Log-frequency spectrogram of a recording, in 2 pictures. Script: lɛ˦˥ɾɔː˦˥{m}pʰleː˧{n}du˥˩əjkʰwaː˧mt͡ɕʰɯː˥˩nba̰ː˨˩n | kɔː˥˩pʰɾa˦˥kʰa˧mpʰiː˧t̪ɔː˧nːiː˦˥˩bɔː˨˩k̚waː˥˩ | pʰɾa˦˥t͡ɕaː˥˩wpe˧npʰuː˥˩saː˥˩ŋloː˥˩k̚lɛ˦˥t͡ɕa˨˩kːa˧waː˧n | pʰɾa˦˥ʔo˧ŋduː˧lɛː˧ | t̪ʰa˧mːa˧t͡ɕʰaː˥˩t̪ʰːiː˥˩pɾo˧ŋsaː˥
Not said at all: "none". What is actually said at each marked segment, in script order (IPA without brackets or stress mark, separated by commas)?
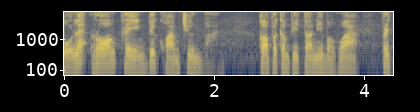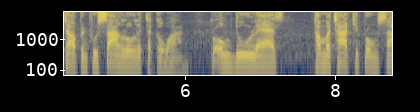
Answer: ŋ, ŋ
